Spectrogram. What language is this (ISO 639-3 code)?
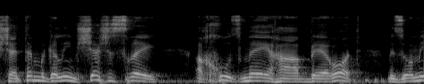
heb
